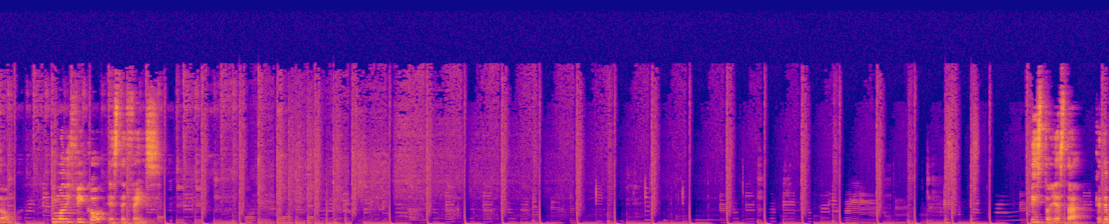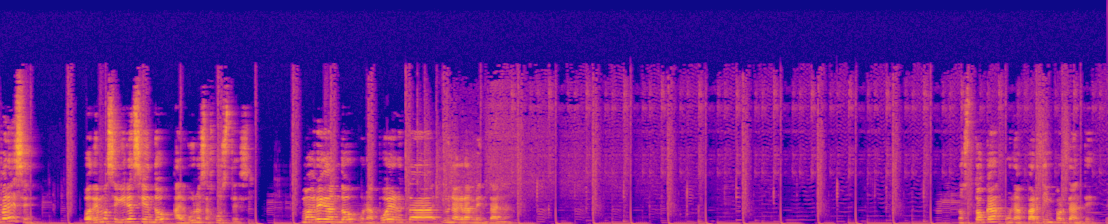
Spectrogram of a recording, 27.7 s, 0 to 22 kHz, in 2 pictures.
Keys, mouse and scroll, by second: 0.1 click, 1.8 click, 4.5 click, 4.8 click, 5.0 scroll down 2, 5.1 middle click, 5.3 scroll up 1, 5.5 click, 5.9 middle click, 6.2 click, 6.7 click, 7.2 click, 7.3 middle click, 7.7 click, 7.8-8.3 scroll down 1, 8.3 click, 8.5 click, 8.7 click, 9.0 click, 9.3 click, 9.5 click, 9.6 middle click, 10.5 click, 10.6-11.0 scroll up 1, 11.1 click, 11.6 click, 12.1 click, 12.8 click, 12.9 middle click, 13.1 scroll down 1, 13.2 middle click, 14.4-14.7 scroll up 1, 14.7-16.7 middle drag, 16.7-18.4 scroll up 2, 18.5 scroll down 2, 18.5 middle click, 18.6 scroll up 3, 18.7 scroll down 1, 18.8 middle click, 19.2 click, 19.2 middle click, 19.3 ctrl+z, 19.3 ctrl+z, 19.4 click, 19.4 middle click, 19.6 middle click, 19.7 scroll up 1, 19.7 middle click, 20.1 click, 20.2 click, 20.3 middle click, 20.4 scroll down 2, 20.5 middle click, 20.7 click, 20.8 middle click, 20.9 click, 21.0 scroll up 2, 21.1 click, 21.2 scroll down 3, 21.6 click, 21.7 click, 22.1 click, 22.2 scroll up 4, 22.3 click, 22.5-23.0 scroll down 5, 22.6 click, 22.8 middle click, 22.9 middle click, 23.0 middle click, 23.2 scroll up 1, 23.3-23.7 shift+middle drag, 23.7-24.3 scroll up 2, 24.3-25.8 scroll down 2, 27.0 click, 27.3 Tab.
